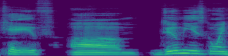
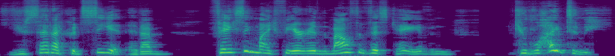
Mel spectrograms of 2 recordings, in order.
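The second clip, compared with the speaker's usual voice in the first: slightly trembling, quivery, shaken voice; 4 semitones higher, 3 dB louder than usual. A townswoman at the mouth of the cave confronts the party: trembling a little. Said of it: "and she's kind of uh, / trembling a little bit".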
